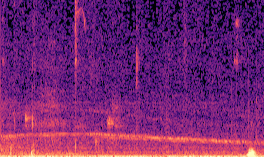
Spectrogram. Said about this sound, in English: Ah oh, man. Those sirens in the back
